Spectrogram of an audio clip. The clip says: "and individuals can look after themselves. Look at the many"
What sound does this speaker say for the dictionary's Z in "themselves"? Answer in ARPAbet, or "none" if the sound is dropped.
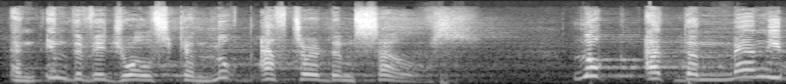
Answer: S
